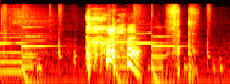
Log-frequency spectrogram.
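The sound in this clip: Thick, chunky coughing: a harsh, loud burst of coughs followed by a couple of shorter ones, with a voice speaking just before.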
